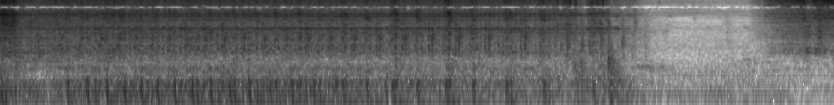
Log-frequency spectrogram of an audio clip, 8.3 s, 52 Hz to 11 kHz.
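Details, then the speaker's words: 1964 Corvette with a weak battery, started on a jump box and start button: catches and runs ragged with uneven, stumbling beats before dying down. Won't start on key; fuel leaking from carburetor, likely accelerator pump, and gas very old. Cause not confirmed. "Pretty sure it has spark, it just won't start with the key. It sounds like shit, but it runs. Yeah, she definitely needs some love."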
